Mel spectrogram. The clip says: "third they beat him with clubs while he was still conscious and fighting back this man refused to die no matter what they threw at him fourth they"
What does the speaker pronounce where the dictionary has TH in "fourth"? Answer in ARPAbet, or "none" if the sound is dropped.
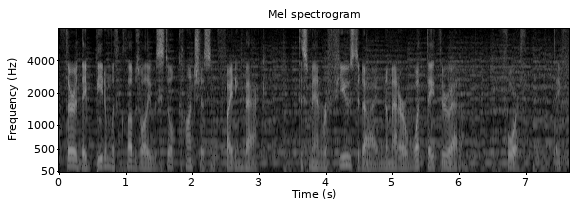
TH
